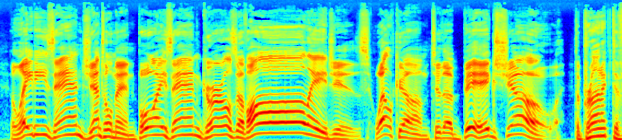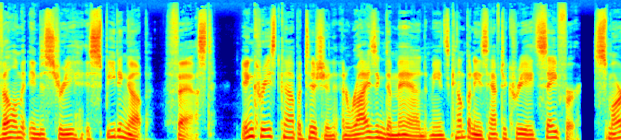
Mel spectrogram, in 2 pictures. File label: commercial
